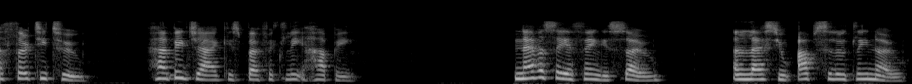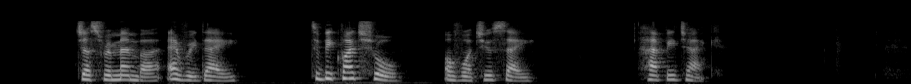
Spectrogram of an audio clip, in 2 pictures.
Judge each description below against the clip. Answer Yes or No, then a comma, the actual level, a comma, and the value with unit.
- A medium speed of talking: No, slow, 100 wpm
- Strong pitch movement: No, average, 4.0 semitones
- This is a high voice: Yes, high, 220 Hz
